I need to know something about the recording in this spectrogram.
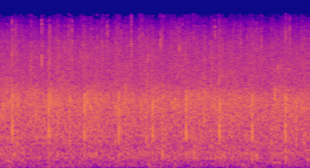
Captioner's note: applause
